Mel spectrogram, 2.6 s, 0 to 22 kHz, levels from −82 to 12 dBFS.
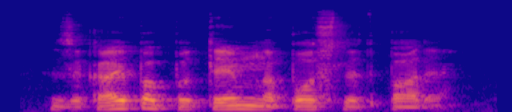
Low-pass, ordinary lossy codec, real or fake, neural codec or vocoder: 19.8 kHz; none; real; none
